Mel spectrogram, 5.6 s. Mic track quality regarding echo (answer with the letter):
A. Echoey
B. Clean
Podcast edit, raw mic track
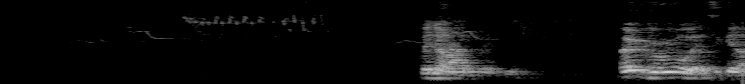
B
